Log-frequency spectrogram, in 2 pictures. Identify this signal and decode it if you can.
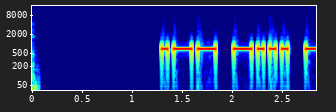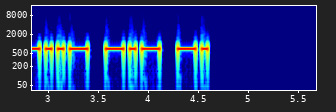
Morse code, heard as a keyed tone, about 20 wpm, 700 Hz. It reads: WBXKN
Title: Code Groups - 5 Letters - 20wpm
